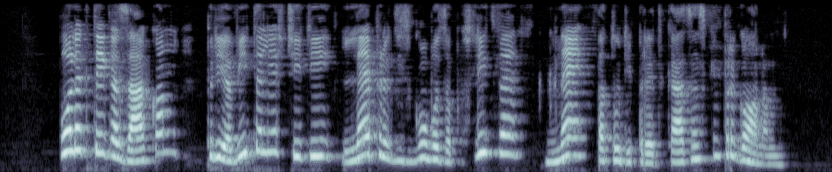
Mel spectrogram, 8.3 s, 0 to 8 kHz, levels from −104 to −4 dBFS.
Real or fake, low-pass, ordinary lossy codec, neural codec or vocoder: real; 7.2 kHz; none; none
